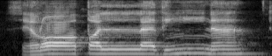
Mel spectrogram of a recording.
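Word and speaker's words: صِرَاطَ الَّذِينَ: How would you read them together? Yep, that's why you hear it in the pronunciation or the recitation like that. You go straight from the ta to the lam. And there's a double lam, make sure to hold on to it.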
